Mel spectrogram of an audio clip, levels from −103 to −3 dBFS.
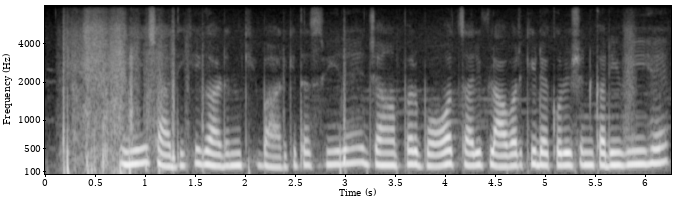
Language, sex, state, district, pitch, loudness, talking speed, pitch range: Hindi, female, Rajasthan, Jaipur, 215 Hz, -16 LUFS, 170 wpm, 210-230 Hz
